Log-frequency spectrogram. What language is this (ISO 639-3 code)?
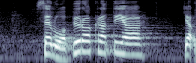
fin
